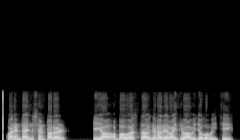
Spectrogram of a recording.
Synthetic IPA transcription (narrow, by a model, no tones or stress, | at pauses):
kwaɾeɳʈajnseɳʈɔɾɔ | ʈiːpɔbjbɔst̪ʰaɡʱeɾɔɾeɾɔɦit̪ʰibaɔbʱid͡ʒoɡɔɦojt͡ʃʰi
